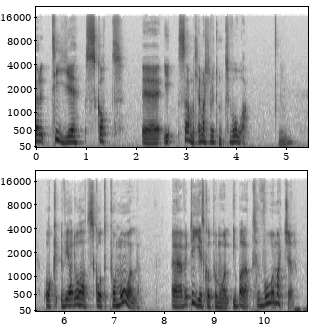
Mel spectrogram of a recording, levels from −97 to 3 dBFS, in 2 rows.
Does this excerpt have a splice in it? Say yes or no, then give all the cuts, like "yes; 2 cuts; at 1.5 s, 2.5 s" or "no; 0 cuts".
no; 0 cuts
